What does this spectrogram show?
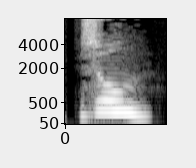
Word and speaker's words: zo'n: Zo'n, Means such a or this kind of, pronounced zon. with a drawn out O, sound. The z. sounds like a soft s, and the n is nasal.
